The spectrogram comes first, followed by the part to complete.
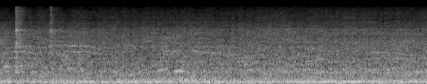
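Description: Loud indoor games-arcade din: a steady low rumble of machines with people's voices in the background.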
